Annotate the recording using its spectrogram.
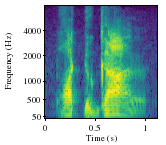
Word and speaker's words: Portugal: Portugal, or as my Portuguese friends will pronounce it, Portugal.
